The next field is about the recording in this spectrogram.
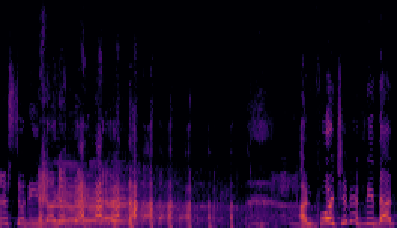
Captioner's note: audience laughs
